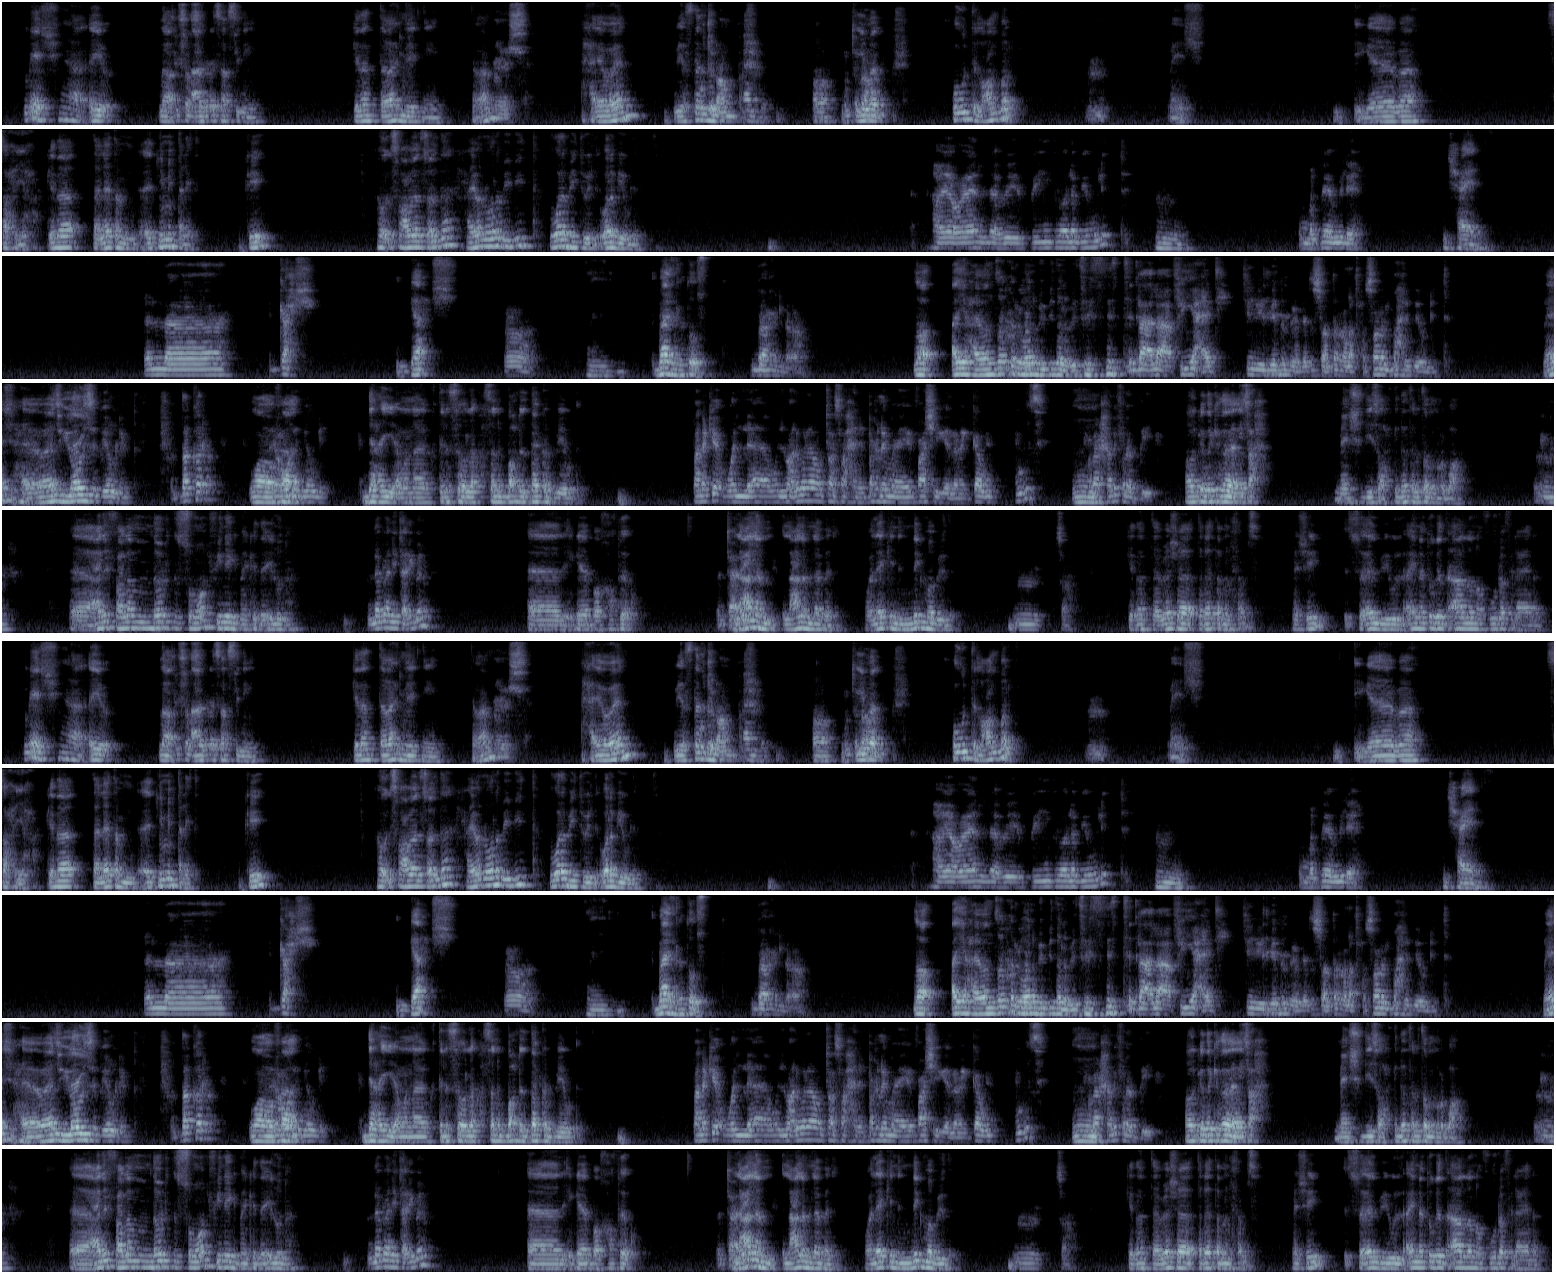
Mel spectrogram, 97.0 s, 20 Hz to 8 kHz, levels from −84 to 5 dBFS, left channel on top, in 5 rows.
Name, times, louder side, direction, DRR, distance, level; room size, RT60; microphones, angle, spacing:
voice 1, 0.3-1.4 2.0-3.2 4.4-5.5 5.9-6.2 7.2-7.9 8.4-9.0 9.3-9.4 10.1-10.4 10.7-11.0 11.9-12.6 14.6-15.0 16.6-17.7 19.3-21.8 22.5-22.7 24.1-26.0 26.2-27.3 33.8-34.2 37.4-37.9 43.7-44.4 46.1-46.3 46.9-47.6 50.2-53.0 54.6-54.9 58.1-59.3 61.3-61.9 62.7-65.4 71.6-71.9 73.0-73.7 74.9-76.4 78.4-81.3 84.2-85.4 86.7-88.0 88.4-89.5 91.7-93.3 93.7-94.1 94.4-96.8, right 1 dB, 50° right, 3 dB, 0.8 m, -28 dB
voice 2, 2.1-2.7 5.0-5.1 6.1-6.5 8.7-9.5 10.5-11.3 13.5-13.8 31.0-33.2 35.6-36.4 40.6-41.6 42.1-42.7 45.1-45.4 48.2-48.8 51.3-51.6 52.8-56.7 58.8-59.7 60.2-60.8 61.5-62.2 66.8-70.6 70.9-71.2 71.7-72.6 73.5-74.0 77.3-77.7 82.2-82.9 86.5-87.0 90.2-91.0, equal, ahead, 0 dB, 0.7 m, -32 dB
2.9 x 2.5 x 2.5 m, 0.32 s
head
